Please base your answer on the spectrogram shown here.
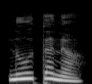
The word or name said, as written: ನೂತ್ನ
